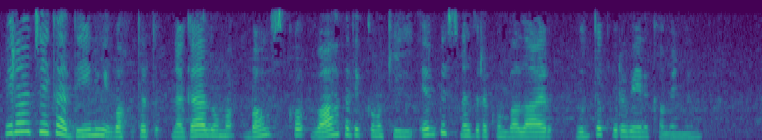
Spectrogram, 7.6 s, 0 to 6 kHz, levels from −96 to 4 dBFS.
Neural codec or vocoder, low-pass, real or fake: none; 5.4 kHz; real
